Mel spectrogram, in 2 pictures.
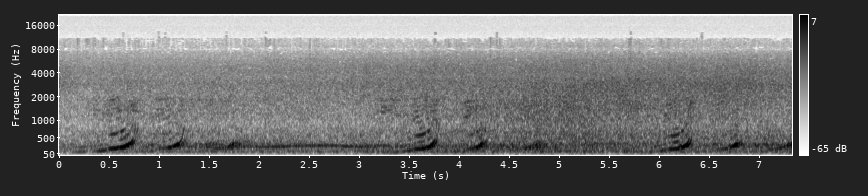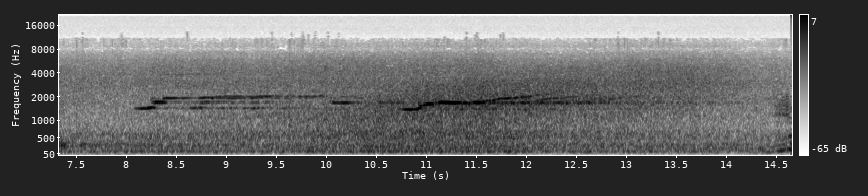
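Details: Humpback whales singing: a run of short rising whoops and a wavering moan in the first half, then long high whistled notes sliding upward, set against deep continuous sea rumble.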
